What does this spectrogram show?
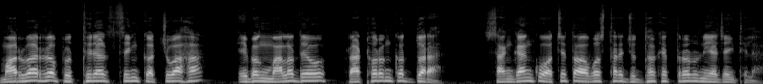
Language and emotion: Odia, neutral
